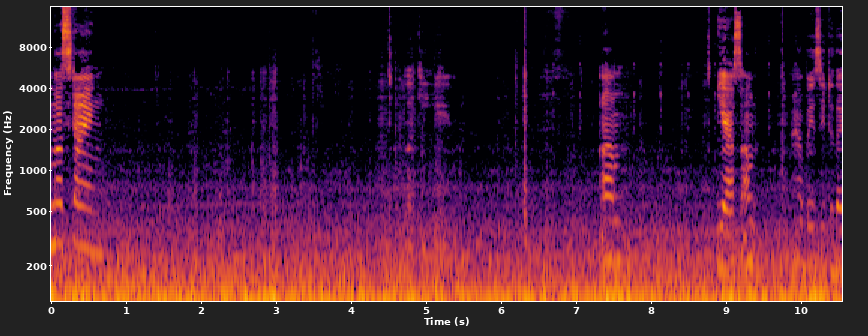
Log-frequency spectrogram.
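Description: A car's engine and tyres rumble low and steady from inside the car.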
